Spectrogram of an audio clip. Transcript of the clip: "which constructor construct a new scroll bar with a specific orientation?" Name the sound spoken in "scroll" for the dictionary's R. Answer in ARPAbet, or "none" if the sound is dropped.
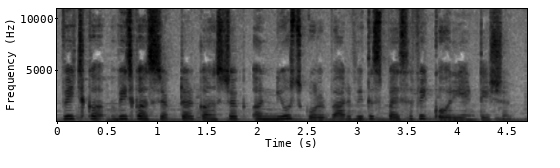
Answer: none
